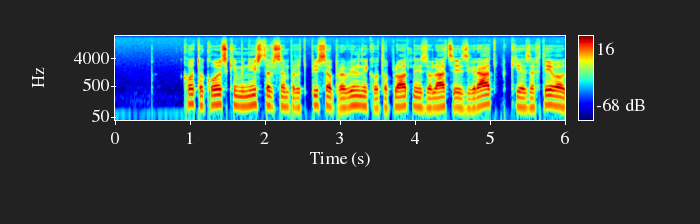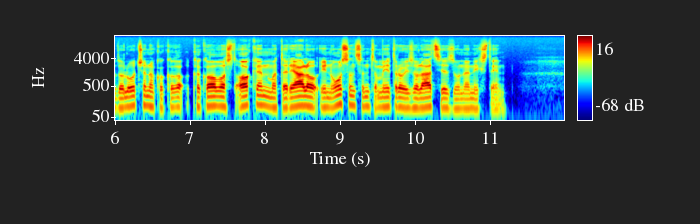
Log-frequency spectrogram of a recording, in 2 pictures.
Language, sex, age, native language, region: Slovenian, male, 18-29, Slovenian, Central Slovenia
